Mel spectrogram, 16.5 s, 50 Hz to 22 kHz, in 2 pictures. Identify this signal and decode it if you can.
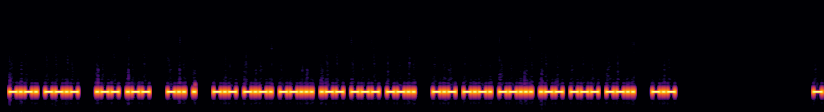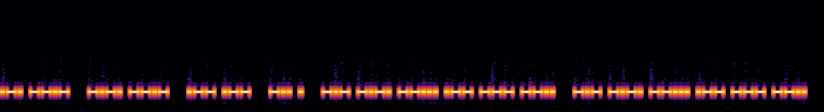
Morse code, heard as a keyed tone, about 48 wpm, 700 Hz. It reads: CQ WW DE KC7WOZ KC7WOZ K CQ CQ WW DE KC7WOZ KC7WOZ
